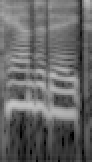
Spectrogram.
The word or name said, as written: candidate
